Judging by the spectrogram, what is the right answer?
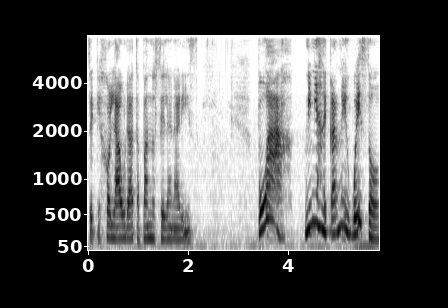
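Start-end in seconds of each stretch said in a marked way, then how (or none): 3.4-5.8 strident, piercing, shrill high voice. Narrator reads an unseen voice answering the girl's complaint, shrill voice. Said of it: "Respondió una estridente voz".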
